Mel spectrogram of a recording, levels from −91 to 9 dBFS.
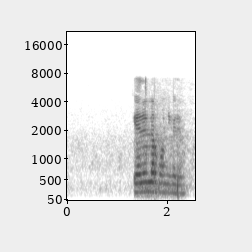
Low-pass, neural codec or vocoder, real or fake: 7.2 kHz; none; real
